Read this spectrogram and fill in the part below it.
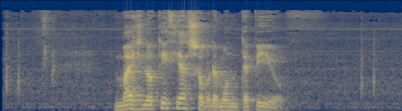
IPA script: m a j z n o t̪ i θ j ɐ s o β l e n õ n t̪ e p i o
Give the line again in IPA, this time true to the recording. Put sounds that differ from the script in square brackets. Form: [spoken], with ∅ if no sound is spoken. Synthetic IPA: m a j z n o t̪ i θ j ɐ s o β [ɾ] e [m] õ n t̪ e p i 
